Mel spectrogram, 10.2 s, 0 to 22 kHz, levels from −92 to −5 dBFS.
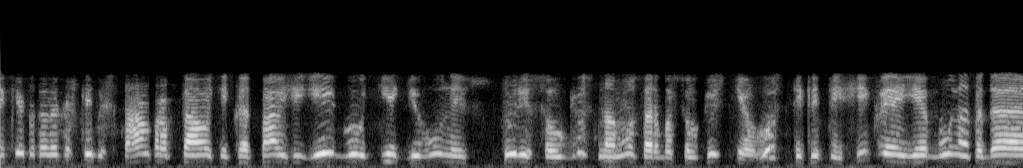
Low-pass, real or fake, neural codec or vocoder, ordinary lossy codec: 3.6 kHz; fake; codec, 32 kHz, 1.9 kbps, SNAC; AAC, 32 kbps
